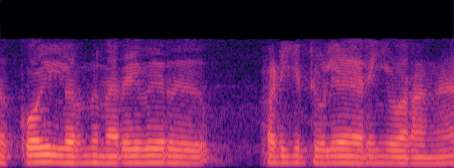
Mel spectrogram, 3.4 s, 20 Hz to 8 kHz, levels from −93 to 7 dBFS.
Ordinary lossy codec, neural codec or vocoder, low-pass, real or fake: AAC, 16 kbps; none; 7.2 kHz; real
